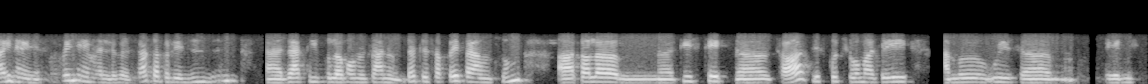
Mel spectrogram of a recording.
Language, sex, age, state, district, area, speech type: Nepali, female, 45-60, West Bengal, Darjeeling, rural, conversation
